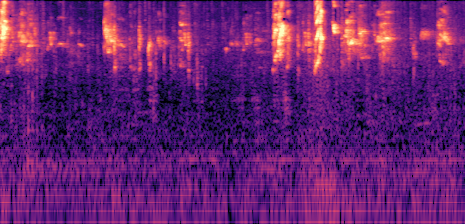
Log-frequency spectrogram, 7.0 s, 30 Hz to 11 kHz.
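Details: Aviary of roughly 25 caged lovebirds of parblue, euwing, opaline, lutino and albino mutations feeding at meal time; scattered shrill chirps and squeaks in bursts, with a loud cluster of sharp high calls midway.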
